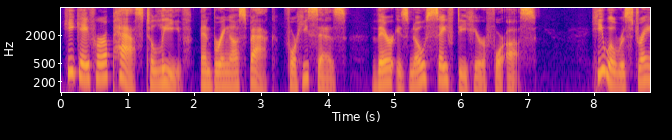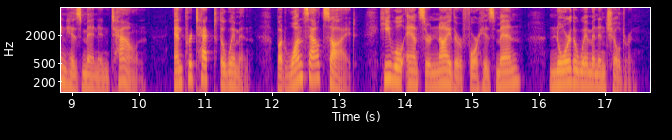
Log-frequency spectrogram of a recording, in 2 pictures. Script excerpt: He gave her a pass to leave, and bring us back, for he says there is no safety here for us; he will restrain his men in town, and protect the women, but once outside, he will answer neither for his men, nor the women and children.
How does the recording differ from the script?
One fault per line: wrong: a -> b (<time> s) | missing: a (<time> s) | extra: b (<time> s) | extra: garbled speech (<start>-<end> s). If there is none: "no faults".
no faults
